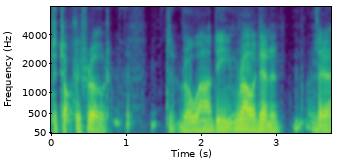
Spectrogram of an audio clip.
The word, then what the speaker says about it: Rowardennan: Rowardennan. Is that how you pronounce it?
